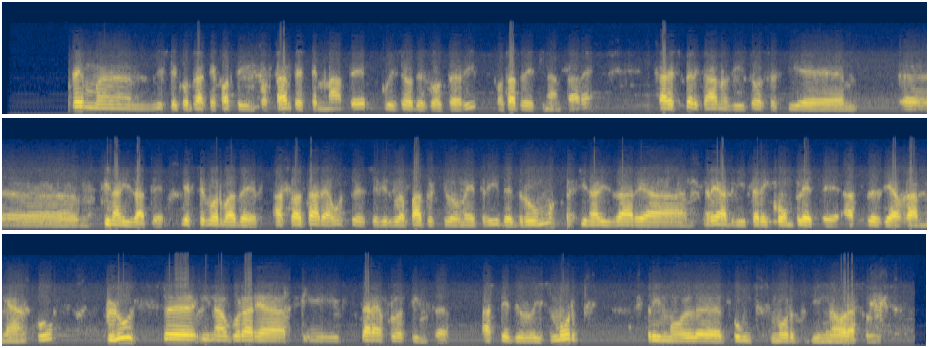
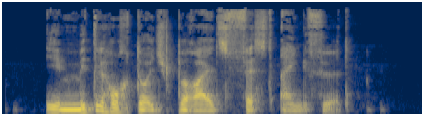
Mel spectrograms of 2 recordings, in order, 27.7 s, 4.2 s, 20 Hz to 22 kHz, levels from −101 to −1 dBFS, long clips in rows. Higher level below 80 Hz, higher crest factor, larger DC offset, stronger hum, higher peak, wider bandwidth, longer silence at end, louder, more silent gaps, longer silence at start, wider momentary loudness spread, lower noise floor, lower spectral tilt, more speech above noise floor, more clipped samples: second, -66 dBFS vs -58 dBFS; about the same, 16 dB vs 16 dB; neither; first, 50 Hz at -65 dBFS vs none; first, 0 dBFS vs -4 dBFS; second, 5.4 kHz vs 17 kHz; second, 0.3 s vs 0.85 s; first, -16 LUFS vs -20 LUFS; neither; first, 0.7 s vs 0.45 s; about the same, 12 LU vs 14 LU; about the same, -70 dBFS vs -67 dBFS; first, -7.5 dB/octave vs -6 dB/octave; first, 55 dB vs 48 dB; neither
